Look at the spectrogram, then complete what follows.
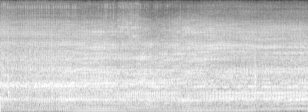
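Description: Small motor scooter's engine running steadily with a fast pulsing beat as it carries two riders away.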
